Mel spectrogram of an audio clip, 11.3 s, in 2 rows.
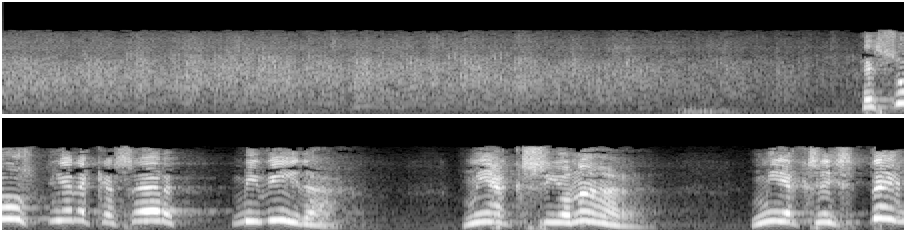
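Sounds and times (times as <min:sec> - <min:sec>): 
large crowd applause: 0:00.0 - 0:05.4
speech: 0:05.4 - 0:07.8, 0:08.5 - 0:09.7, 0:10.3 - 0:11.2.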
